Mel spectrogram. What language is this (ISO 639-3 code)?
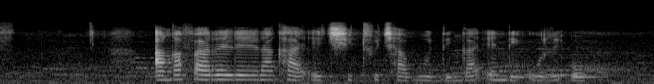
ven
